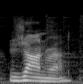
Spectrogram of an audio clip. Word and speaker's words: genre: We say genre. Genre. Word. Genre. This kind of sounds French.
